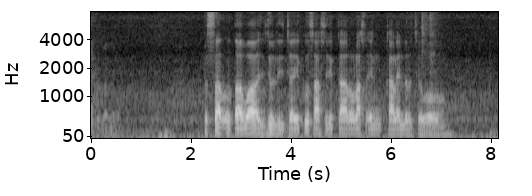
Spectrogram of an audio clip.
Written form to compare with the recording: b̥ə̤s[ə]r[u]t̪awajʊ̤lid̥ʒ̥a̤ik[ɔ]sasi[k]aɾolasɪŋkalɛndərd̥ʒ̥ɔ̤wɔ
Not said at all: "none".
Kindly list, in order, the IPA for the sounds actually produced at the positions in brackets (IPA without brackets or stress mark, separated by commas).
a, u, u, k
